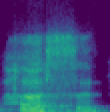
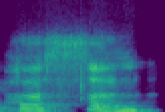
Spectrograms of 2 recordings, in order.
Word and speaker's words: person: The same with person. You know, we say person, not person.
